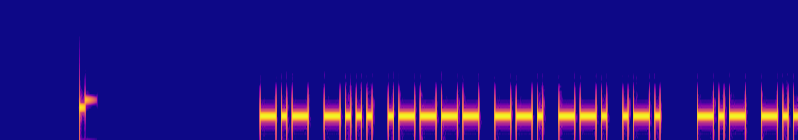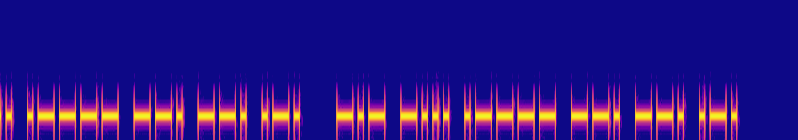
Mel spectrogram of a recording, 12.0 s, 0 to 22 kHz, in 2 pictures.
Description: Morse code, heard as a keyed tone, about 30 wpm, 700 Hz. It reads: KB1GGR KB1GGR KB1GGR
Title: USA Call Signs Repeated 3x 30wpm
